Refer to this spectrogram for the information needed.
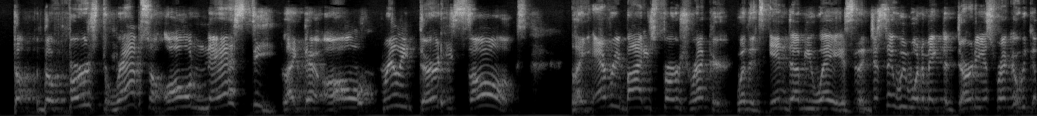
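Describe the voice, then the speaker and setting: In a raised, projected voice, a man with an American accent speaks at a moderate pace, his pitch extremely high and its variation ordinary. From Detroit. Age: 40s. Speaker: podcast host, radio host. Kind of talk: casual chat.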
